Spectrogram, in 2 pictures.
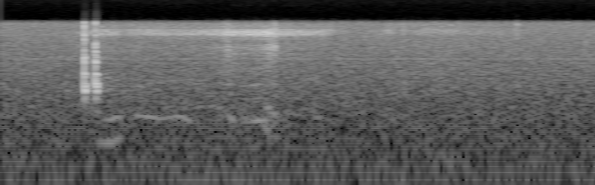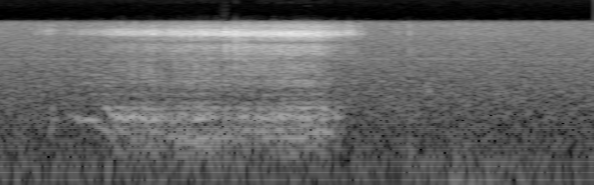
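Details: Snoring during sleep: a sharp click, then a rattling, vibrating breath over background hiss.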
